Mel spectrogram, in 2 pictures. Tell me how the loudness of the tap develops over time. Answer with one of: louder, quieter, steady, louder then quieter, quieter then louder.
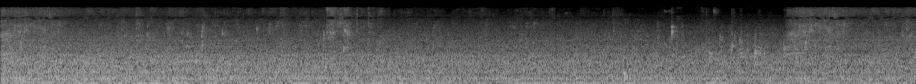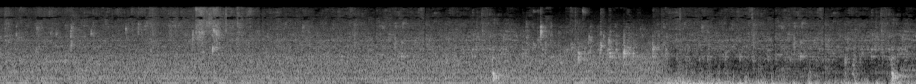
louder.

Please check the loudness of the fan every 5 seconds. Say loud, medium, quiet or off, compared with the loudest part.
loud, loud, loud, medium.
